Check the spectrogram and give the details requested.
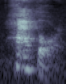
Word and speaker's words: Hathor: against the goddess of Hathor. No, it's like Heather, like we would say Heather, but Hathor. Yes, it was against the goddess of that's why I had to think about it, because we would pronounce it Heather.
